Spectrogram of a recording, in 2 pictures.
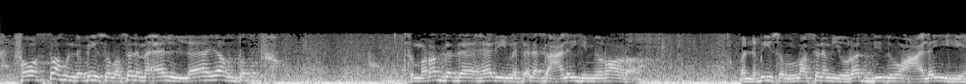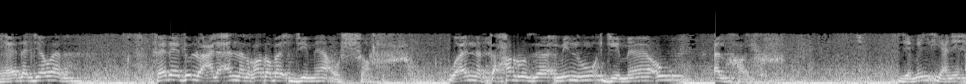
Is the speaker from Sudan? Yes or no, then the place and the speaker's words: no; Egypt; لكن بعض الناس بقى عندنا في مصر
